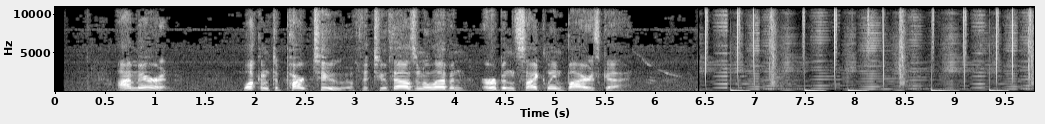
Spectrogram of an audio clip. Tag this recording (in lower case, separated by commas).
music, speech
